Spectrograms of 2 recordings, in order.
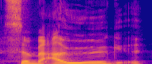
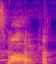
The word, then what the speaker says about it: Smaug: Smaug. – Some crazy ass Kiwi coming up with some weird pronunciation. I love New Zealand, but come on, guys. It's smog.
